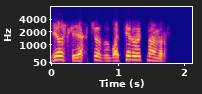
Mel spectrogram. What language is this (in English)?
Russian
